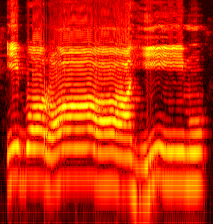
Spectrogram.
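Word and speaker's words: إبراهيم: আলি জবর হা, বিহা ইব্রাহিমু, হামজা বাজের ইব, র খারাজ র, ইবর, হা খারাজের হি, মিম পেশমু, ইব্রাহিমু। এখানে র টেনে পড়বো এবং হা টেনে পড়বো।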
